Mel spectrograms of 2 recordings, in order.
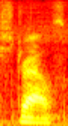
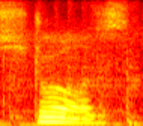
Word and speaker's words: Strauss: It looks like Strauss, but it's pronounced Straws, who is portrayed by the impressive Robert Downey Jr.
